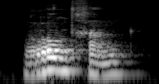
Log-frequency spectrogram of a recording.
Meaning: a tour
- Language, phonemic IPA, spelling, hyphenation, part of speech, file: Dutch, /ˈrɔntxɑŋ/, rondgang, rond‧gang, noun, Nl-rondgang.ogg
